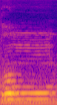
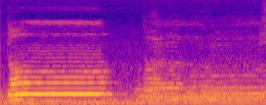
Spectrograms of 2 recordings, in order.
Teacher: دن کہنے سے نون ٹچ ہو گیا، ٹچ نہیں کرنا. دن یہ آواز دن، ناک میں چلی جائے گی آواز اوپر یہاں پہ دون، یہ آواز اب آپ نے بالکل پرفیکٹ ادا کی ہے.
